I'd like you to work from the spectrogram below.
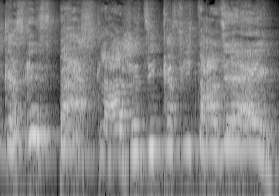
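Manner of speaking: high, demanding yell; acted yelling. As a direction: play the crazy woman, confrontational. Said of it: "je commence à crier".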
